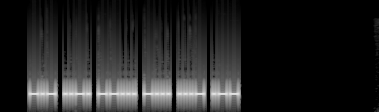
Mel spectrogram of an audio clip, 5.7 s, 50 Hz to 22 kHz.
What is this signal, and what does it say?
Morse code, heard as a keyed tone, about 28 wpm, 700 Hz. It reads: KF7BVW
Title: USA Call Signs - 6 Characters - Repeated 3x - 28wpm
